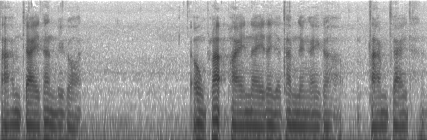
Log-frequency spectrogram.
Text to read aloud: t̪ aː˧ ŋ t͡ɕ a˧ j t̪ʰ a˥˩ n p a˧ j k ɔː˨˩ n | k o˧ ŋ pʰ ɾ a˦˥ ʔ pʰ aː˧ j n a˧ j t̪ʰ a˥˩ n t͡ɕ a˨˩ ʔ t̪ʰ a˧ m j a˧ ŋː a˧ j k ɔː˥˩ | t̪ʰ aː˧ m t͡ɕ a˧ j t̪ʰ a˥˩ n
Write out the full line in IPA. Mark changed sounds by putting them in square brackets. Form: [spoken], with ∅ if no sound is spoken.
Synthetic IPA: t̪ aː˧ [m] t͡ɕ a˧ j t̪ʰ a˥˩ n p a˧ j k ɔː˨˩ n | [ʔ] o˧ ŋ pʰ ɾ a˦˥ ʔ pʰ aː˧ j n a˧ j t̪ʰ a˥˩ n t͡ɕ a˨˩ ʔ t̪ʰ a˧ m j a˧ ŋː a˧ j k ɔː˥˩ | [t̪] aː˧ m t͡ɕ a˧ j t̪ʰ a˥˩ n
